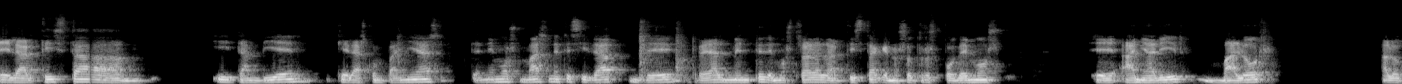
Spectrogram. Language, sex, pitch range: Spanish, male, 95-125 Hz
